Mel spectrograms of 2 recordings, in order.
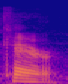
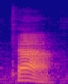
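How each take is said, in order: First: It is said in a Chicago accent. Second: It is said in a Boston accent. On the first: "Chicago is care" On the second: "Boston is ca"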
